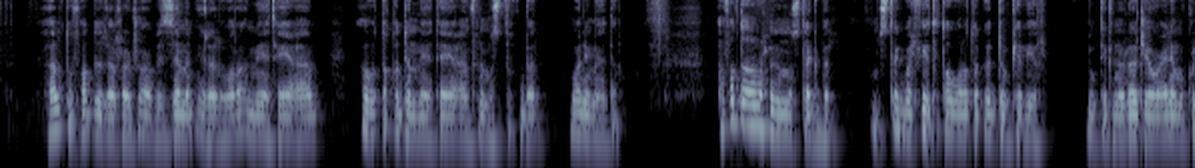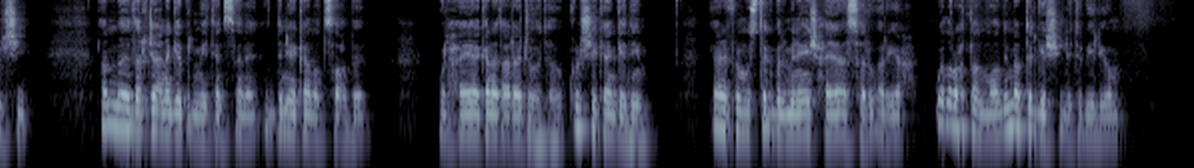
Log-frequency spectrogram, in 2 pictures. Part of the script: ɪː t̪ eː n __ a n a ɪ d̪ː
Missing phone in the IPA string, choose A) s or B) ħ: A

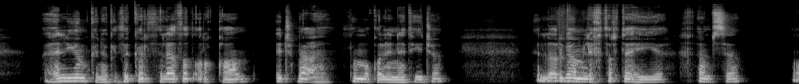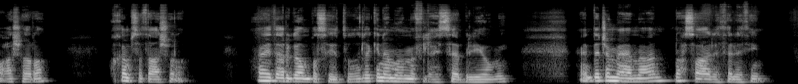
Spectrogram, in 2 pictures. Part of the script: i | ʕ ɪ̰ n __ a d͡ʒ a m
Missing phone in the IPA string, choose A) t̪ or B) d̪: B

